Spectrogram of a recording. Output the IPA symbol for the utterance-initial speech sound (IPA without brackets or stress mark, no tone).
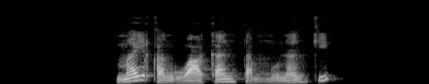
m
